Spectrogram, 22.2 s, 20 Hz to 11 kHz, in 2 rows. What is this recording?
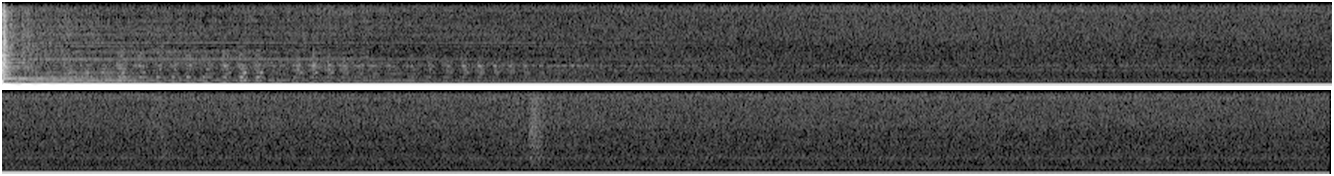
CASA DA MÚSICA's VIRTUAL GAMELAN
The Casa da Música's Javanese Gamelan aggregates more than 250 sounds recorded from its various parts: Bonang, Gambang, Gender, Kenong, Saron, Kethuk, Kempyang, Gongs and Drums.
This virtual Gamelan is composed by three multi-instrument sections:
a) Instruments in Pelog scale
b) Instruments in Slendro scale
c) Gongs and Drums
Instruments in the Gamelan
The Casa da Música's Javanese Gamelan is composed by different instrument families:
1. Keys
GENDER (thin bronze bars) Penerus (small)
Barung (medium) Slenthem (big)
GAMBANG (wooden bars)
SARON (thick bronze bars) Peking (small)
Barung (medium) Demung (big)
2. Gongs
Laid Gongs BONANG
Penerus (small)
Barung (medium) KENONG
KETHUK KEMPYANG
Hanged Gongs AGENG
SUWUKAN KEMPUL
3. Drums
KENDHANG KETIPUNG (small)
KENDHANG CIBLON (medium)
KENDHANG GENDHING (big)
Tuning
The Casa da Música's Javanese Gamelan has two sets, one for each scale: Pelog and Slendro.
